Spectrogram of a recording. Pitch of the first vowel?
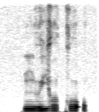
high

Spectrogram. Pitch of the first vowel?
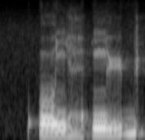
low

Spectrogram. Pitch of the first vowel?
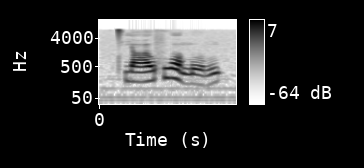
rising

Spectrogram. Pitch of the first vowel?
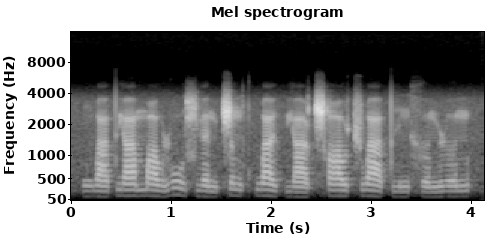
rising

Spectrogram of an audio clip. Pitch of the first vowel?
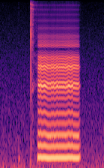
high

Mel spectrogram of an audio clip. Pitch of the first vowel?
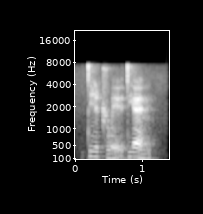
high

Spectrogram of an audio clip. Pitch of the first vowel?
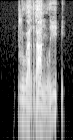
low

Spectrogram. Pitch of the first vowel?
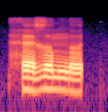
low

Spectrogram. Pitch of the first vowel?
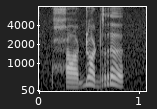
low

